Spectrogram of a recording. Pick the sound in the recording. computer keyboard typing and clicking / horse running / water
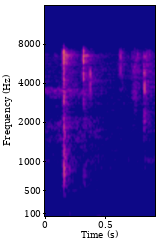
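computer keyboard typing and clicking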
